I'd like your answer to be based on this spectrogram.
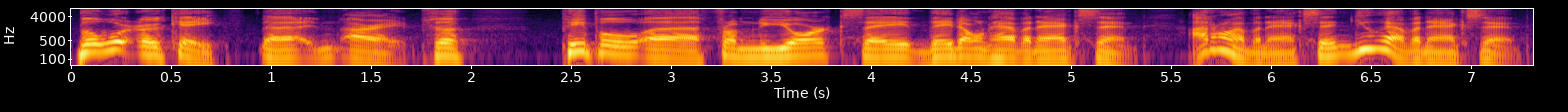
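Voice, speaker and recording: A man's voice: mid-range voice, very animated, moderate pace, dry recording, studio quality. A man hosting a podcast, chatting casually and rambling with lots of fillers and restarts. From Miami. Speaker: podcast host. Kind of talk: casual interview chat.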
